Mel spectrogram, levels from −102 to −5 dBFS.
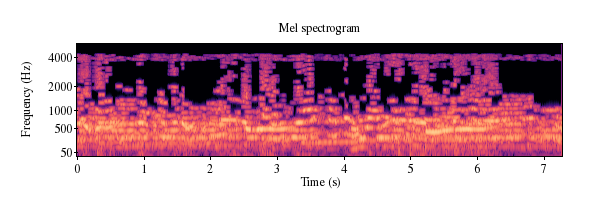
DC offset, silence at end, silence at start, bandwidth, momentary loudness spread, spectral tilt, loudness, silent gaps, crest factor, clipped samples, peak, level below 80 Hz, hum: under 0.1%; 0 s; 0 s; 4.6 kHz; 6 LU; -10 dB/octave; -22 LUFS; none; 12 dB; under 0.1%; -10 dBFS; -52 dBFS; none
